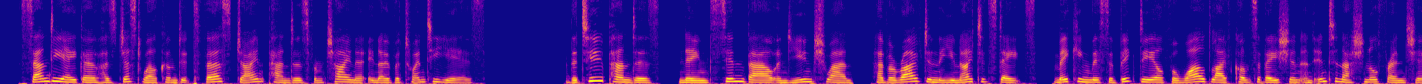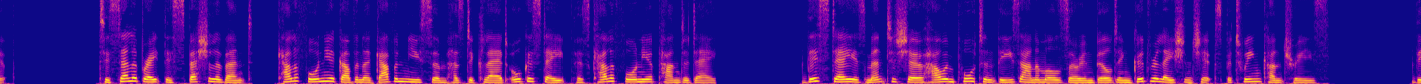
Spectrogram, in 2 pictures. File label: English Upper Intermediate FAST Reading; Giant Pandas Arrive in San Diego for Conservation; English Newsroom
